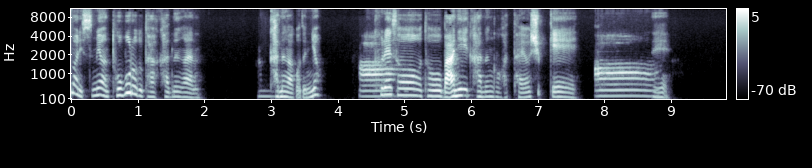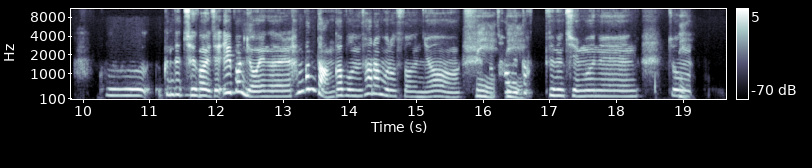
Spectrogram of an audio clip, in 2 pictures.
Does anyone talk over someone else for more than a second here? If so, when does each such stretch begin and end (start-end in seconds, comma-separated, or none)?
none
